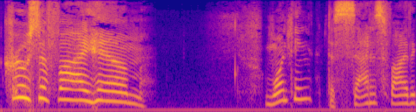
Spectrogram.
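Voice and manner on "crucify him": loud, high, drawn-out demand; insistent crowd shout. A narrator's reading. The crowd shouts back at Pilate's question, insistent. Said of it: "they shouted all the louder".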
